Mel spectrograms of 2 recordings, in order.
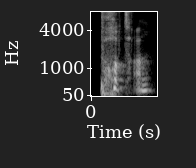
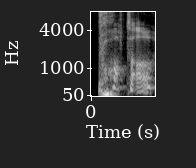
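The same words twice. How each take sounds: First: It is said in a crisper, less airy Draco Malfoy voice. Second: It is said in a very airy voice.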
